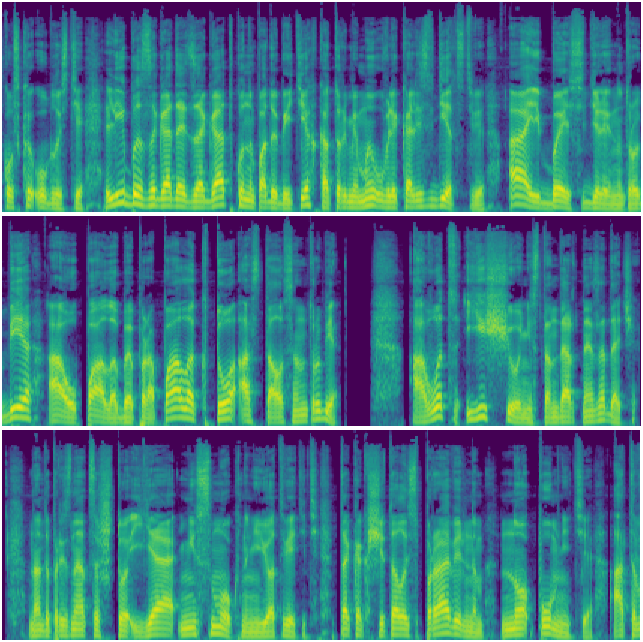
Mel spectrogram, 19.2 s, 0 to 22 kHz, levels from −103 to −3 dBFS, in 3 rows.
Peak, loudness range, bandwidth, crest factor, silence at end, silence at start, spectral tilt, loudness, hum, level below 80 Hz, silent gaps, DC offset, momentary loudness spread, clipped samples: 0 dBFS; 3 LU; 18.5 kHz; 14 dB; 0 s; 0 s; -5 dB/octave; -14 LUFS; none; -38 dBFS; 9.84-10.07 s; under 0.1%; 7 LU; under 0.1%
